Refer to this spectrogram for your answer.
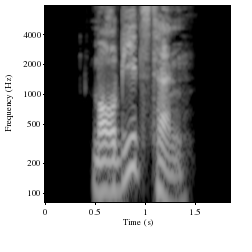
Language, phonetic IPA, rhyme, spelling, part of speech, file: German, [mɔʁˈbiːt͡stn̩], -iːt͡stn̩, morbidsten, adjective, De-morbidsten.ogg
